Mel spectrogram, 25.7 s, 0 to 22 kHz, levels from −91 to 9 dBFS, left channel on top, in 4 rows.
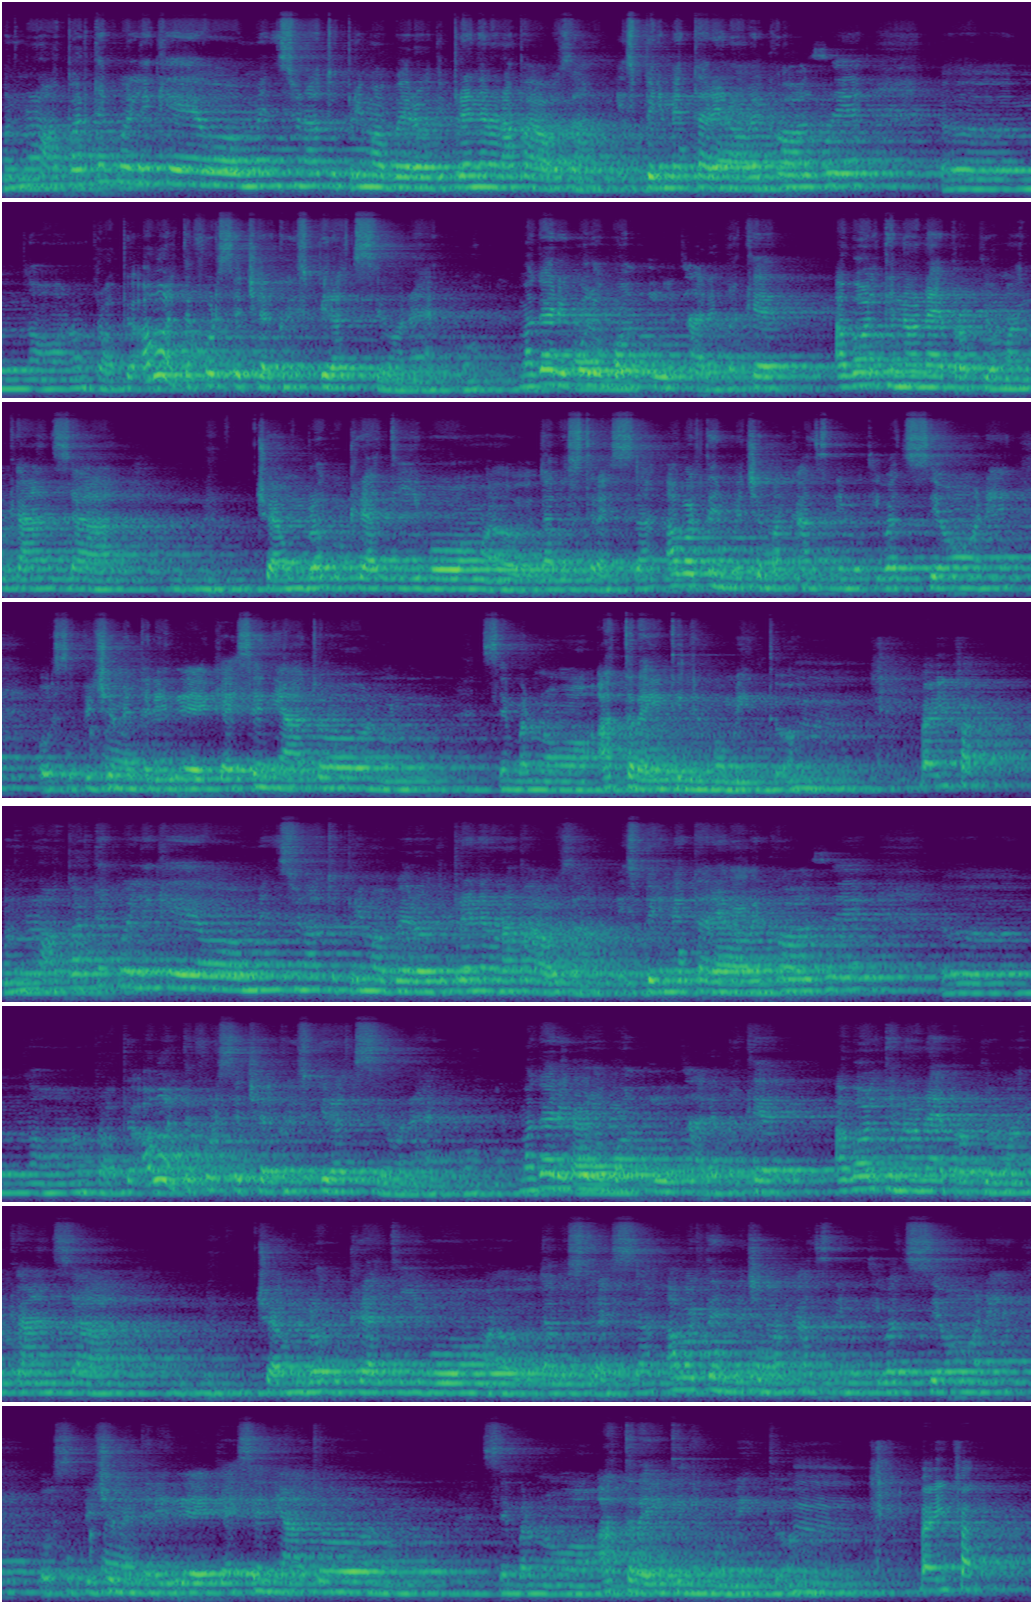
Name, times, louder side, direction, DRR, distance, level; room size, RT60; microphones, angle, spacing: voice 1, 0.0-11.3 11.6-13.6 13.9-19.2 19.5-22.1 22.4-24.3, left 2 dB, 30° left, 1 dB, 1.2 m, -24 dB
voice 2, 4.4-4.9 10.0-10.4 17.5-17.9 19.9-20.3 24.2-25.4, right 2 dB, 65° right, 5 dB, 1.0 m, -30 dB
15.0 x 6.5 x 6.5 m, 2.3 s
head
